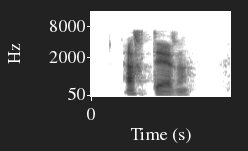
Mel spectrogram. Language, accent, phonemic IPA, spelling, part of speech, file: French, France, /aʁ.tɛʁ/, artères, noun, LL-Q150 (fra)-artères.wav
- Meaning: plural of artère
